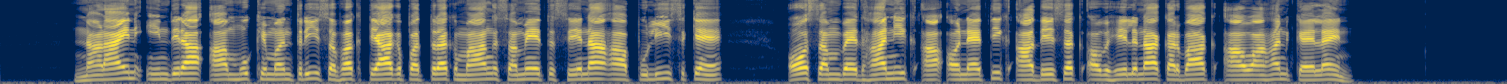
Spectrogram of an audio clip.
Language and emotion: Maithili, neutral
